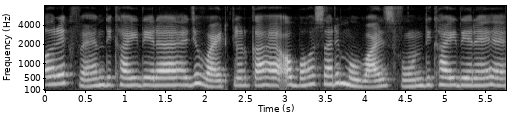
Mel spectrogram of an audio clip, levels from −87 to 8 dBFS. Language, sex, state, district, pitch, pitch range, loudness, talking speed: Hindi, female, Punjab, Kapurthala, 250 Hz, 240-260 Hz, -15 LUFS, 220 wpm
